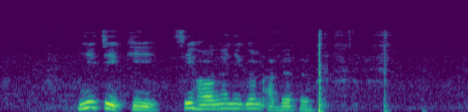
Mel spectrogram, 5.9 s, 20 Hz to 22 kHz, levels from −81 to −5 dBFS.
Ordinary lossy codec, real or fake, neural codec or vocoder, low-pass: MP3, 48 kbps; real; none; 7.2 kHz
